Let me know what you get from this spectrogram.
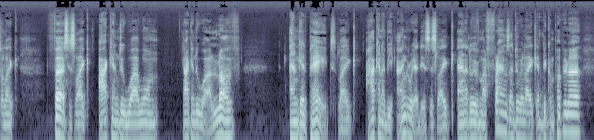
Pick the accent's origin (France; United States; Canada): France; Bordeaux, Nouvelle-Aquitaine; accent: French; English is a second language; also born or lived in Marseille / Basque Country / Caribbean; Yeah, so mainly south of France. I was born in Marseille. I grew up in the Basque country, grew up in the Caribbean, where I'm from, where my dad's from, and Bordeaux, that's where I did my teenage years.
